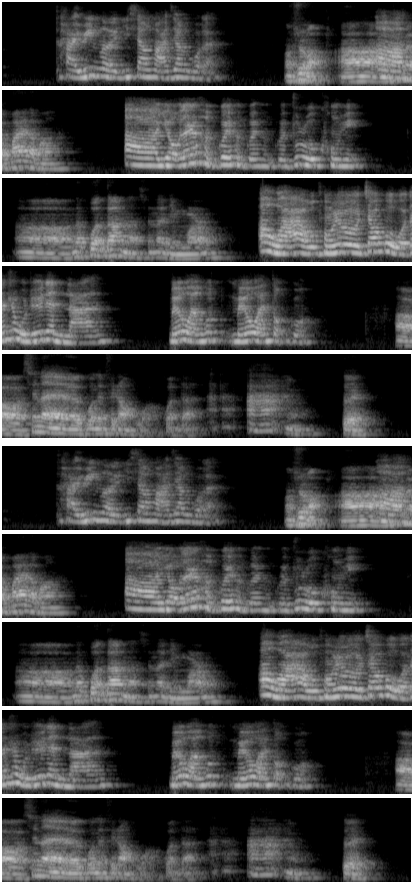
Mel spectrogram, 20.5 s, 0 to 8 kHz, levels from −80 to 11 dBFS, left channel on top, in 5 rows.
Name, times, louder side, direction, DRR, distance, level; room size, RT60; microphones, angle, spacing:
voice 1, 0.5-2.1 3.7-4.1 5.3-7.7 10.8-13.4 14.0-15.3 18.6-19.3, left 2 dB, 80° left, 3 dB, 0.6 m, -20 dB
voice 2, 2.8-4.7 8.3-10.3 16.2-18.4 19.2-19.5 19.8-20.0, equal, 15° left, -1 dB, 0.5 m, -22 dB
2.7 x 2.4 x 2.3 m, 0.38 s
head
